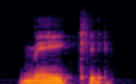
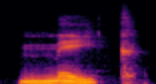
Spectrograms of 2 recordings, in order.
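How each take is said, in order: First: The word ends with an added vowel after k. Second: The word ends on a bare k sound. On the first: The speaker calls it wrong. "Vejo muita gente falando make, make" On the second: The speaker calls it right. "corta esse E aqui do final e é make"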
